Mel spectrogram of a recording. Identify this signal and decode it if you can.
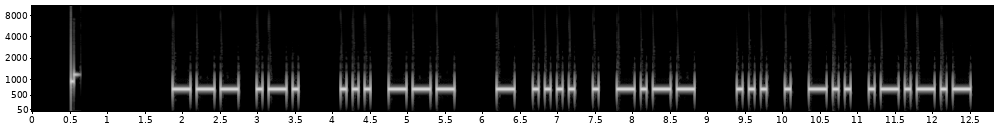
Morse code, heard as a keyed tone, about 16 wpm, 700 Hz. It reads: OR SO THEY SED.
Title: Sentences from Top 100 Words and Abbreviations 15wpm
